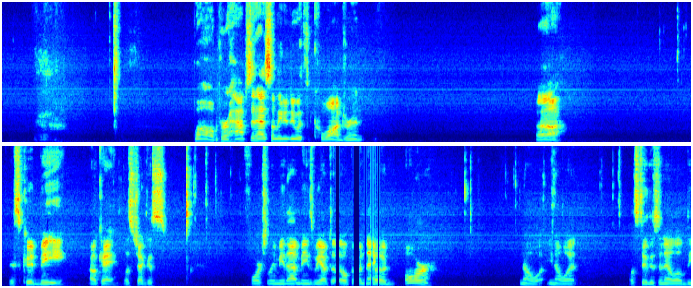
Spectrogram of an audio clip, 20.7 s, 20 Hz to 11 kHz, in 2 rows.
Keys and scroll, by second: 10.0 f, 12.3 super+Tab, 13.2 shift+super+Tab, 17.7 super+Tab.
